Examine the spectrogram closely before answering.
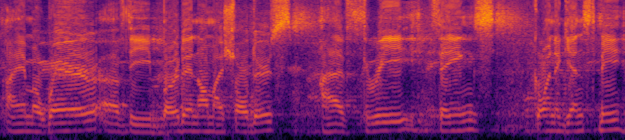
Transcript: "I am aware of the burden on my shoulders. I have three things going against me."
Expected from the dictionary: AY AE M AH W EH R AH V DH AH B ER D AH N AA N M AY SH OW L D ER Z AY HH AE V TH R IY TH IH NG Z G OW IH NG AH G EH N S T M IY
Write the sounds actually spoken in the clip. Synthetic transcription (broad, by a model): AY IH M AH W EH R AH V DH AH B ER D N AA N M AY SH OW L D ER Z AY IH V TH R IY TH IH NG Z G OW IH NG AH G EH N S T M IY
